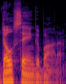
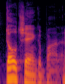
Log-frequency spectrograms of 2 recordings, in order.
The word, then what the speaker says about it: Dolce and Gabbana: And she pronounced it Dolce and Gabbana. I'm not making fun of her. I love my mother. – Okay. – But I correct her. I said it's Dolce and Gabbana.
